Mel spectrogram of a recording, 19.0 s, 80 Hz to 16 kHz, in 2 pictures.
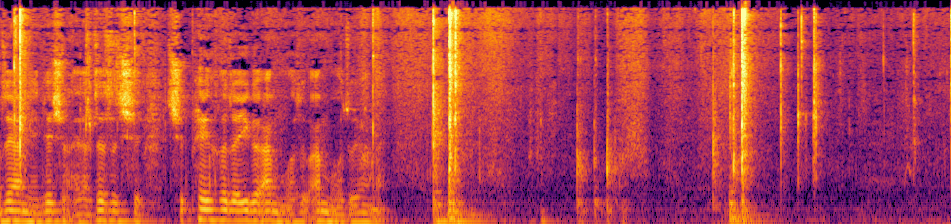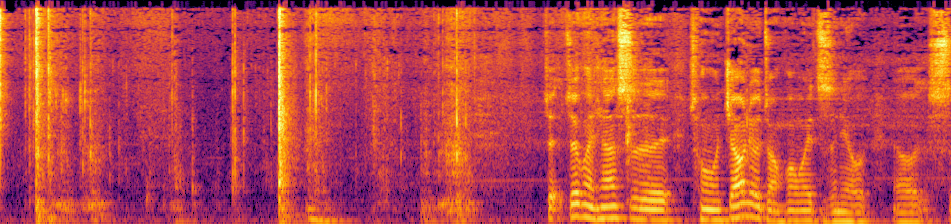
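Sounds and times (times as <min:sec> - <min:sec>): attachment heads clicking and knocking: 0:00.0 - 0:01.4.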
